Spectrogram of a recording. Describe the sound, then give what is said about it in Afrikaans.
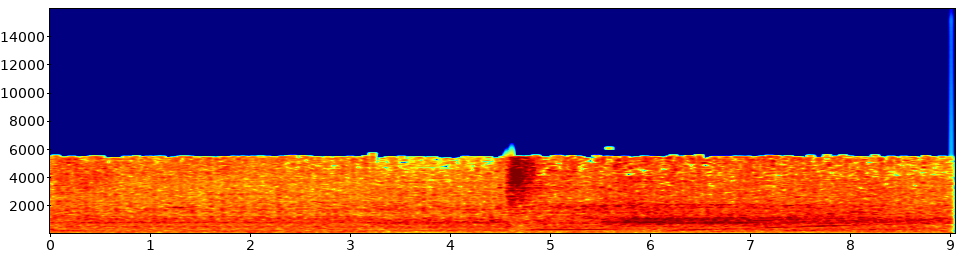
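A heavy bus engine rumbles steadily as the bus arrives, with a brief hiss like an air brake midway, then the low engine note swells and settles into a loud idle. No one speaks. “Maar wag, daar kom my bus.”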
